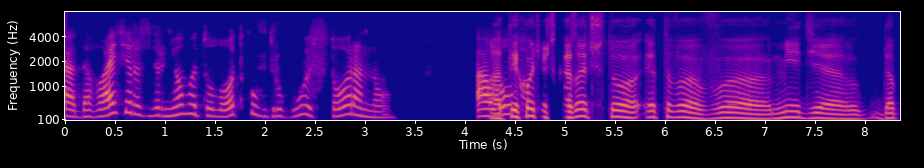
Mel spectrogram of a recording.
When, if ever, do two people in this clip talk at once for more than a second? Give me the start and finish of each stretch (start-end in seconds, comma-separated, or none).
none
